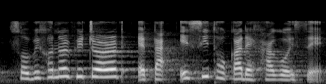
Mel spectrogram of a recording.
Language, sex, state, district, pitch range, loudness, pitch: Assamese, female, Assam, Kamrup Metropolitan, 230-350 Hz, -16 LUFS, 275 Hz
